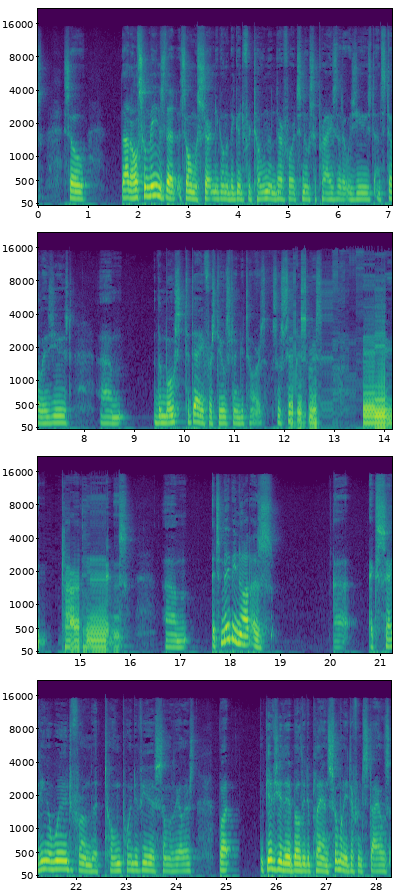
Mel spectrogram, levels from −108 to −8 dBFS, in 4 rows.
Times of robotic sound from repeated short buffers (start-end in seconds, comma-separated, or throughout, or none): 12.14-15.81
